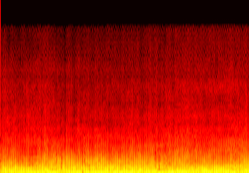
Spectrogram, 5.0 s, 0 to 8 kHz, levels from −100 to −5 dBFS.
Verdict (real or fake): fake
